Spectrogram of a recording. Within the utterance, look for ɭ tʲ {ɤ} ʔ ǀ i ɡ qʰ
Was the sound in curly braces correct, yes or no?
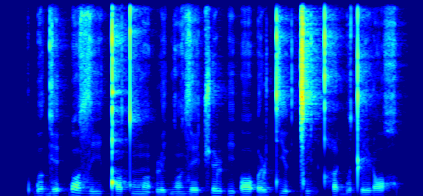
no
